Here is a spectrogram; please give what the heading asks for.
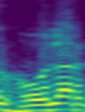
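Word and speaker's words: Wöhler: वैसे स्पेलिंग होती है होलर करके बोला जाता है, लेकिन हम लोग बोलते हैं ओहलर, होलर।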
